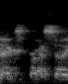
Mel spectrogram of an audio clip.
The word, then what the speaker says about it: espresso: If you're if you're taking an espresso, you might as well just drink a caffeine. Exactly. Mohan, you're smart enough to know that it's spelled E SS, not ex I didn't ask you your opinion.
